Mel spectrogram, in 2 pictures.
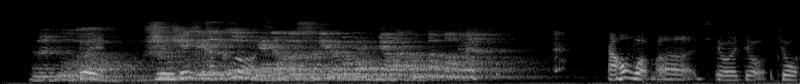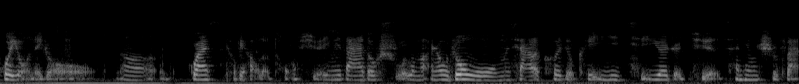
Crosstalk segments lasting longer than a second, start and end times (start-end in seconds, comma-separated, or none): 1.6-3.3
